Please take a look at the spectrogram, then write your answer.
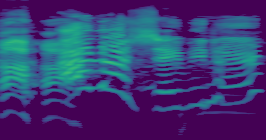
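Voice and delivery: laughing denial. Real, not acted.

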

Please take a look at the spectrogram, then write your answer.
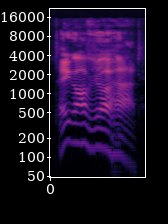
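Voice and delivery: high, loud king; slow royal command. A narrator's reading. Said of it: "the king said".

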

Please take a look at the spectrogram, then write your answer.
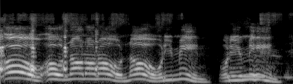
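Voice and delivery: hammed-up panic, backpedalling fast; mock alarm. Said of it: "I was like".

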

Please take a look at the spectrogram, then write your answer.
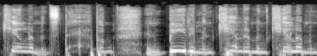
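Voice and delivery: hammed-up woman ranting herself into a frenzy; vengeful changed woman's voice. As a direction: run away with a breathless list of threats in a high female voice. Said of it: "her voice went from this to this".

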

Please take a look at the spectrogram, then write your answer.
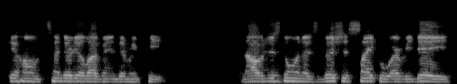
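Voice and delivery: usual speaking voice

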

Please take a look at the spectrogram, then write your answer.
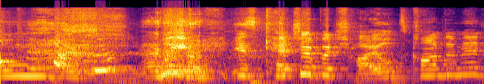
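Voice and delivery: loud laughing disbelief. Real, not acted. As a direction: crack up mid-question. Laughing at question.

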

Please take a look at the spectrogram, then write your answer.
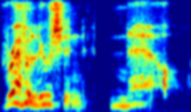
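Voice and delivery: slow, raspy whispered slogan. Pretend. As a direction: breathe it out like a ninja. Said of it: "Yeah, see?".

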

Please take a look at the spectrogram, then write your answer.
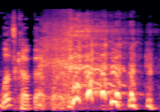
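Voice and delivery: slow, laughing through words; giggling while asking to cut. Real, not acted. Laughing over embarrassing clip.

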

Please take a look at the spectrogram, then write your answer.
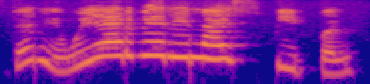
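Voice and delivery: put-on playful Indian accent, high, loud and fast. Joking about accents, playful Indian accent. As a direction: imitate an Indian accent on very nice people. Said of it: "This is more the Indian accent".

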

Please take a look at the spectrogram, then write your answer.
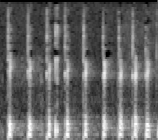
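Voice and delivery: soft unvoiced clicking ticks; whispered ticking. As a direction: tick it out under your breath like interference. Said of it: "this shit goes tick".

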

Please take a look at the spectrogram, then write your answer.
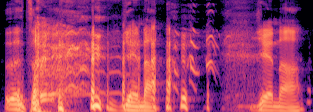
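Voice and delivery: slow, laughing drawn out. Real, not acted. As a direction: stretch it out laughing.

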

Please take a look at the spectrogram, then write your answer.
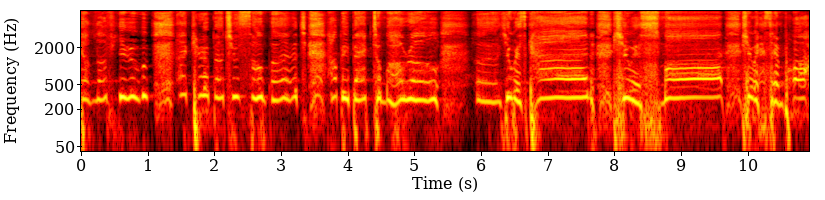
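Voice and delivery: high, loud, slow weepy farewell; tearful goodbye. Retold or imitated. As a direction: sob it out to the baby. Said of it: "I'm like".

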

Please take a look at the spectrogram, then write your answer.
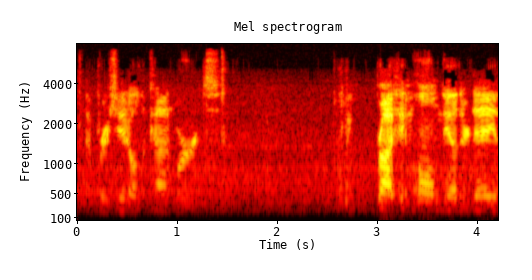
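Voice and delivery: real grief over the lost dog, choked down; holding back tears. Real, not acted. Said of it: "I don't wanna cry".

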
